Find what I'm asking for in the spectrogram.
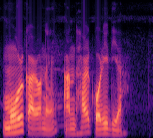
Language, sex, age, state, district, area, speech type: Assamese, male, 30-45, Assam, Dhemaji, rural, read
